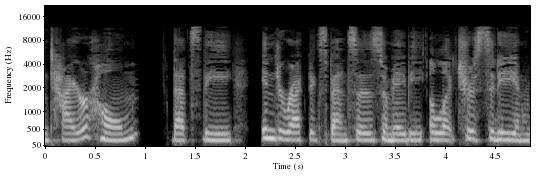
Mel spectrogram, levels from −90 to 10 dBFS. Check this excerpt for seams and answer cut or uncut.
uncut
